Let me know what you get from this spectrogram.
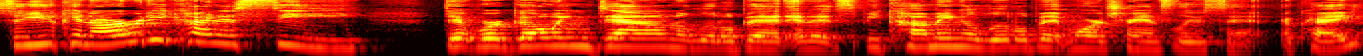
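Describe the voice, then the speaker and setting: This woman has an American accent and a bright, sharp, high voice. She talks at a moderate pace with lively intonation. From Missouri. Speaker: paint retailer and instructor. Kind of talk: live tutorial. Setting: studio, live stream. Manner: casual, chatty.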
